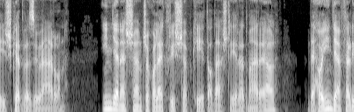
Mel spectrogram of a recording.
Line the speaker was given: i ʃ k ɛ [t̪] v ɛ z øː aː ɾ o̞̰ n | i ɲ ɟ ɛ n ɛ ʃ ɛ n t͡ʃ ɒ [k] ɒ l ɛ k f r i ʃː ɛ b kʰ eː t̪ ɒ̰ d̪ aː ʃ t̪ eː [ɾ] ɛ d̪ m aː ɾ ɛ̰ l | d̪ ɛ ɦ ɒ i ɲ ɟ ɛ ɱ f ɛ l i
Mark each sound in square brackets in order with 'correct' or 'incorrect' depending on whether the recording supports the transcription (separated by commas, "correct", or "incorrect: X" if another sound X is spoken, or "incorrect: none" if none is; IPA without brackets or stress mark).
incorrect: d̪, correct, correct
